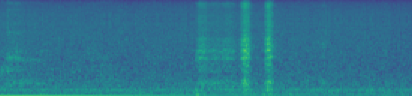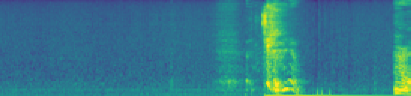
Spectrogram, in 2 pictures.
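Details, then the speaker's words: Person sneezing with eyes closed, a real sneeze rather than a faked one: quiet room, then a sharp inhaled build-up followed by one loud explosive sneeze, with a brief sound at the very end. "one was one sneeze with my eyes closed and uh let's see if I can get myself to sneeze with my eyes open again"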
